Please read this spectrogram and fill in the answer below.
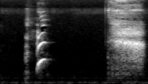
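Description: A woman's short, high-pitched vocal sound about half a second in, then an audible breath in near the end.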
